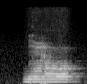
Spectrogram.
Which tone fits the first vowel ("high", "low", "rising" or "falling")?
high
